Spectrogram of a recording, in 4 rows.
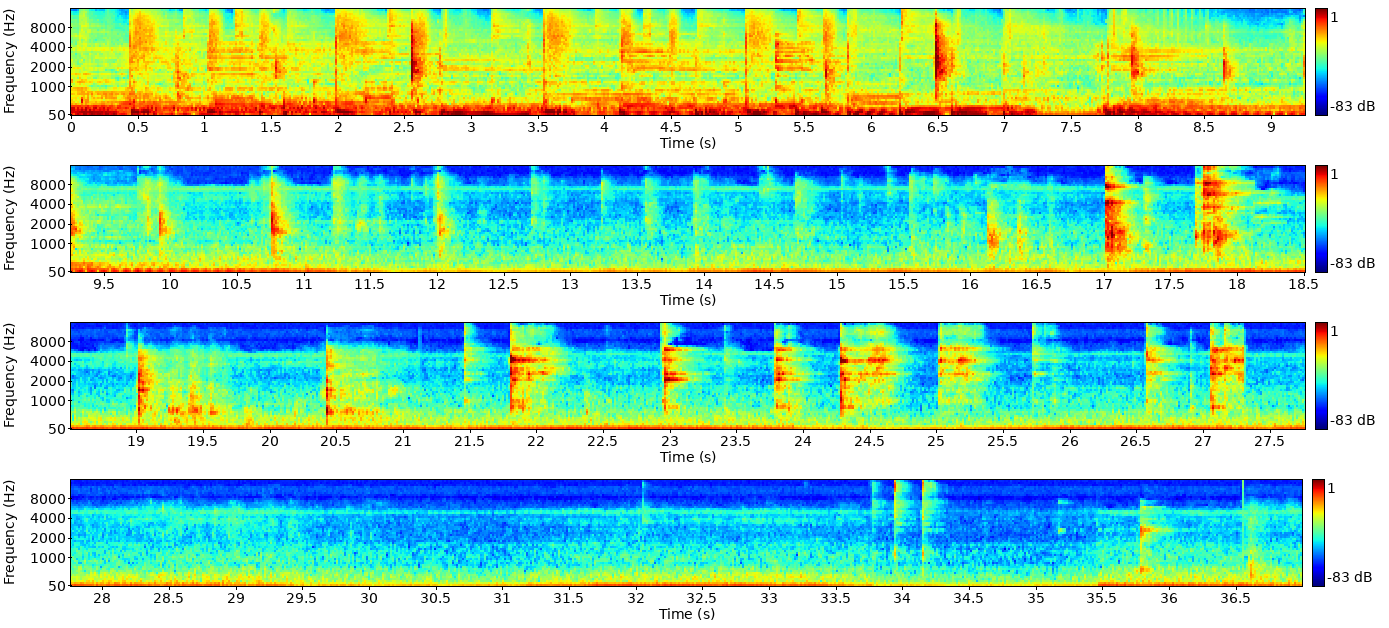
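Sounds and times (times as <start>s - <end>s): steady low hum: 0.0s - 37.0s
dishes and cutlery clinking: 17.0s - 18.2s, 21.5s - 22.3s, 23.8s - 26.0s, 26.6s - 27.4s.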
